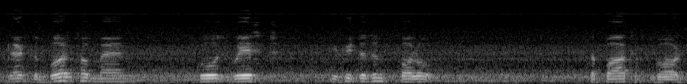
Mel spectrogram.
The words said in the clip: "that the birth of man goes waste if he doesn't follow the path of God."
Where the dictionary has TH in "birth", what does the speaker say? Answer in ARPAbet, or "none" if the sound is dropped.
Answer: T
